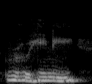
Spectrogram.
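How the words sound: The name is said with a Western pronunciation. "in the West, people pronounce it as as Rohini"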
